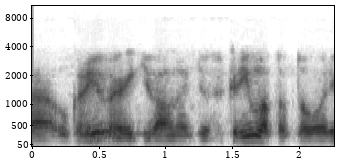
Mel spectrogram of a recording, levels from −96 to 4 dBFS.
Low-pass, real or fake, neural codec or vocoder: 9.9 kHz; fake; codec, 24 kHz, 0.9 kbps, WavTokenizer, medium speech release version 1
